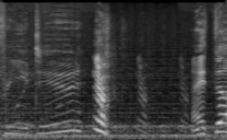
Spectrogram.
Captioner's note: sigh; surprised grunt!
